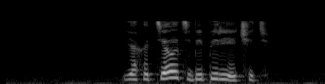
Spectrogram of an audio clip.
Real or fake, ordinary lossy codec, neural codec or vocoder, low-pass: real; none; none; none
